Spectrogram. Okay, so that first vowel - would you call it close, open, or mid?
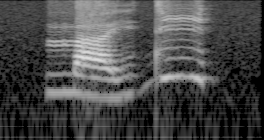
open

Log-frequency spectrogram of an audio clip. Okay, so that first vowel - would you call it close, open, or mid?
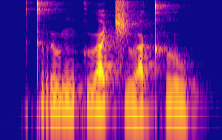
close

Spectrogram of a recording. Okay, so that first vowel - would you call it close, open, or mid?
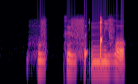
close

